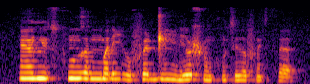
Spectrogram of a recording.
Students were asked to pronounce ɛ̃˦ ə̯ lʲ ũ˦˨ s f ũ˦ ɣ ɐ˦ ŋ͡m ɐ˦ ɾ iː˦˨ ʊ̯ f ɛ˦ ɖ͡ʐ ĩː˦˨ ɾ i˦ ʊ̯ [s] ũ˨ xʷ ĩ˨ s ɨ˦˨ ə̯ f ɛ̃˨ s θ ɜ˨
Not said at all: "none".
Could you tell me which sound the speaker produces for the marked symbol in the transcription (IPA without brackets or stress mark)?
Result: ʂ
